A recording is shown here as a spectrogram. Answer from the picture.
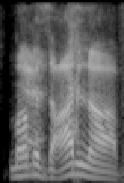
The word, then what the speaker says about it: Mamadzadanov: Zaur Izayev versus Mukhidin Mamadzadanov. – Mamadzadanov. – Oh, yes. There's an extra syllable on there that I missed.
